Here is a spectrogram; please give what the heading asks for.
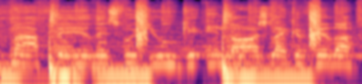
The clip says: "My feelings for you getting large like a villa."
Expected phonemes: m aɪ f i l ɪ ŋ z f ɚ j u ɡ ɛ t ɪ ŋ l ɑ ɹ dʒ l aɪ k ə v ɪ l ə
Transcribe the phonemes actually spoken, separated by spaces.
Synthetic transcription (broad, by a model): m aɪ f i l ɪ z f ɚ j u ɡ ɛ t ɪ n l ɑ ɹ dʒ l aɪ k ə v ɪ l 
